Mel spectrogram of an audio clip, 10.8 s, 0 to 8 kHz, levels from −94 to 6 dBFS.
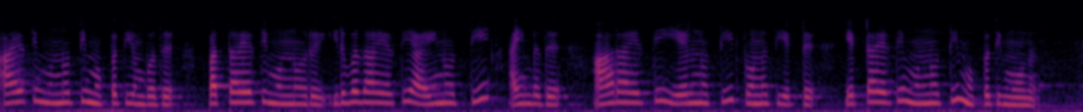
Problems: low volume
